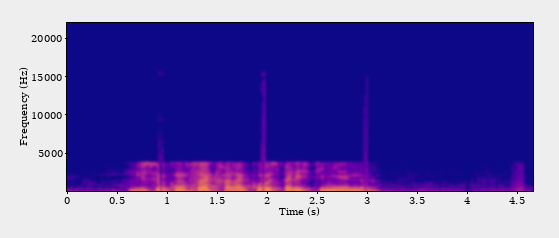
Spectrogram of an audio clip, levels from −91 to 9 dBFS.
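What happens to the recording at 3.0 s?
A gap between chunks runs from 2.97 to 2.99 s: a hard-edged hole of about 21 ms where the audio stops dead and resumes. Nothing is lost; playback simply stalls at a join, which fits audio delivered in one-second chunks with a late start on the next piece.

The Bluetooth CVSD headset codec is also present here, as throughout. Its one-bit up-or-down coding at a 64 kbps rate cuts everything above 4 kHz, roughens sibilants and leaves a plainly audible granular hiss under the speech.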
